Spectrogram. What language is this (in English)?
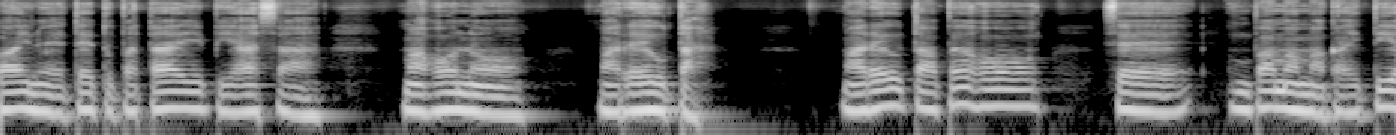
Wemale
